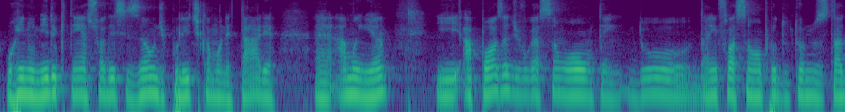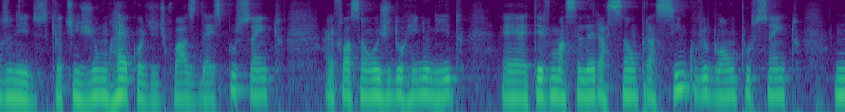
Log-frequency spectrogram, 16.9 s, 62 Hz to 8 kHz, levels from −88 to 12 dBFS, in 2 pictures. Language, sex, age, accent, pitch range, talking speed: Portuguese, male, 40-59, Brazilian, 120-135 Hz, 155 wpm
